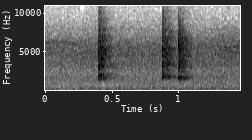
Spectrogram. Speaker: hear it clicking and it changes the gears and the gears are where he's pointing now it makes the bike go at the right speed for the right conditions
